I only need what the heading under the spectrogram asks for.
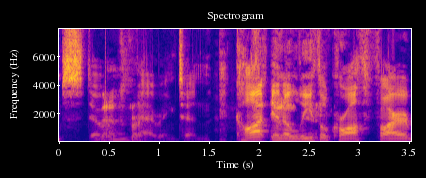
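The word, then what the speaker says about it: Stone Barrington: But in this story, we find Stone Barington, which is how I pronounce his name, Stone Barington, caught in a lethal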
